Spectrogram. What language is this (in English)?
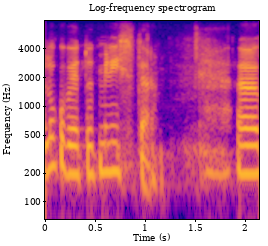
Estonian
